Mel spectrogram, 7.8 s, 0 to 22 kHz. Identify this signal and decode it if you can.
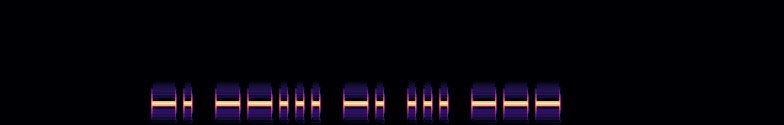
Morse code, heard as a keyed tone, about 15 wpm, 700 Hz. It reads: N7NSO
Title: USA Call Signs - 5 Characters - 15wpm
